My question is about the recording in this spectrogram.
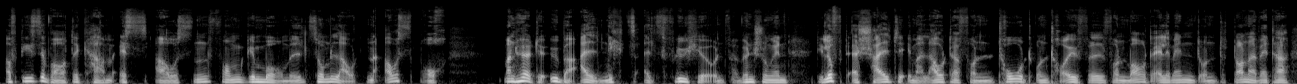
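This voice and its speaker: A man narrating an audiobook in a measured, even reading. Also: sits low, dry recording, studio quality. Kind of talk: scripted narration.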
